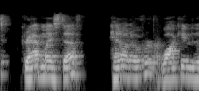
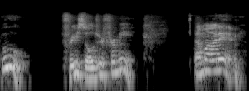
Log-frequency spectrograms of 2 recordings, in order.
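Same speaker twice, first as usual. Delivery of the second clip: gleeful welcome; 9 semitones higher, 4 dB louder than usual. Retold or imitated. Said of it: "knew how to play politics".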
